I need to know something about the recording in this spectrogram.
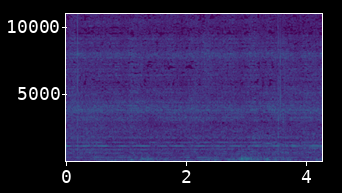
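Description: Steady indoor room hum with a faint constant tone and no distinct event.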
